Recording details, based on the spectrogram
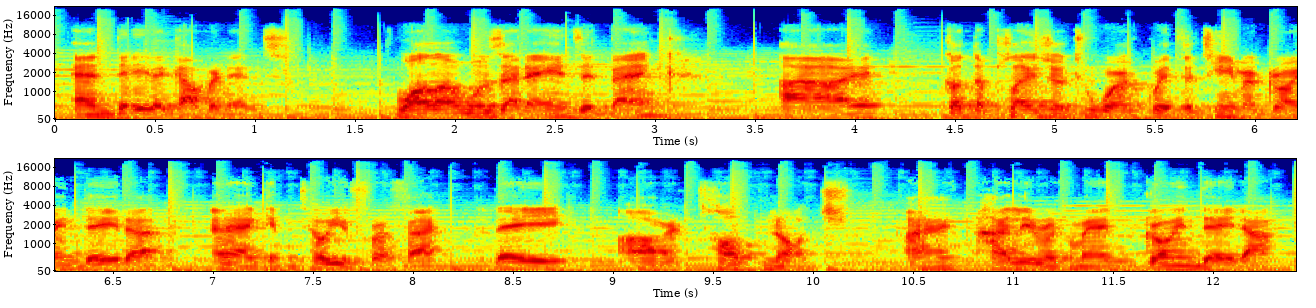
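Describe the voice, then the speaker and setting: A man's voice: lowish voice, bright, forceful tone. A man hosting a podcast, addressing listeners and guests in a presenting style. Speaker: podcast host. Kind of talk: sponsor reads and panel hosting.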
